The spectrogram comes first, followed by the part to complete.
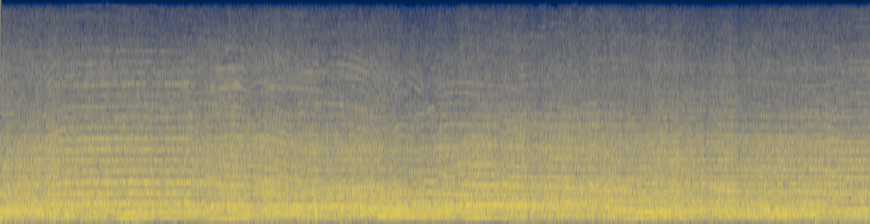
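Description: A large congregation singing a hymn a cappella in many voices. Long held notes step and slide slowly from one to the next, at a steady level.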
